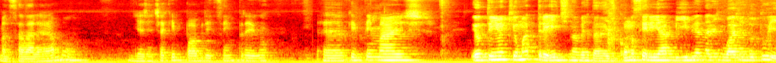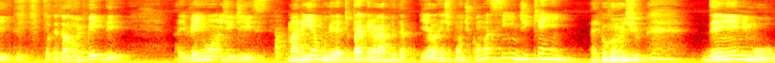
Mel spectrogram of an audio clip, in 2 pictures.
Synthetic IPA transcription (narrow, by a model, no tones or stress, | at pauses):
mɐzsalaɾjɛɛɾɛbõ | ɪaʒẽnt͡ʃɪɛkipɔbɾɪsẽj̃ẽpɾeɡʊ | ɛʊkekɪ̥t̪ẽj̃majs | ewt̪ẽɲʊakiũmɐt̪ɾed͡ʒɪnɐveɾd̪ad͡ʒɪkõmʊseɾiɐabiblʲiɐnɐlĩŋɡwaʒẽj̃d̪ʊt̪uit̪eɾ | vowt̪ẽnt̪anɐ̃w̃mĩpehd̪eɾ | aivẽj̃ʊɐ̃ʒʊɪd͡ʒismaɾiɐɐmuʎɛɾt̪ud̪aɡɾavid̪ɐɪɛlɐɦespõd͡ʒɪkõmʊasĩd͡ʒɪkẽj̃ | aiʊɐ̃ʒʊ | d̪eẽmɪmo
